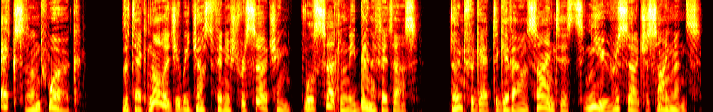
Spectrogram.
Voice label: tutorial technologies success; Stellaris

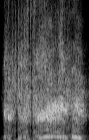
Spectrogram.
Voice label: humanoid male; Stellaris; humanoids

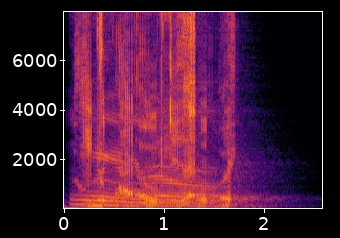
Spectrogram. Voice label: portrait synthetic; Stellaris; machineage

